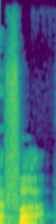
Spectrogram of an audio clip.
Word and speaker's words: pho: And that's how it's pronounced, right? – Yeah, pho.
